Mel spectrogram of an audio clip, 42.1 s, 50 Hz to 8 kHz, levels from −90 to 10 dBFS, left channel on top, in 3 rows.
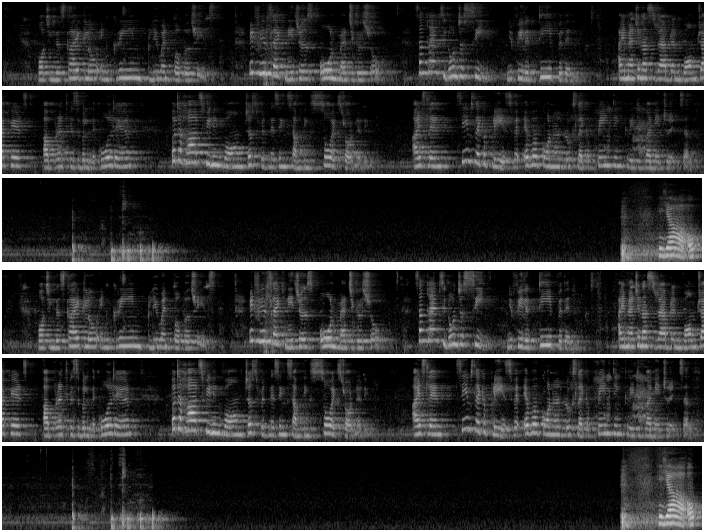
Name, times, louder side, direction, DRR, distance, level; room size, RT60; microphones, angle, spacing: voice 1, 0.7-4.2 4.9-7.6 8.3-9.7 10.1-11.5 12.3-14.5 14.9-16.6 17.4-21.4 22.2-22.9 23.2-27.8, right 2 dB, 40° right, 7 dB, 1.5 m, -31 dB
voice 2, 30.2-31.0 40.4-41.9, right 4 dB, 75° right, 11 dB, 0.9 m, -22 dB
21.0 x 19.5 x 8.4 m, 0.98 s
head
